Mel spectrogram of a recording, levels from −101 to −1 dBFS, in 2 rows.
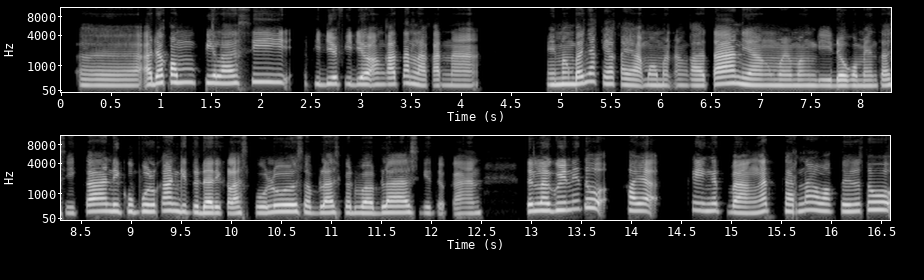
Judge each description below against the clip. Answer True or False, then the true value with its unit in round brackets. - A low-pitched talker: False (215 Hz)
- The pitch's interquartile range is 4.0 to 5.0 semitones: True (4.7 semitones)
